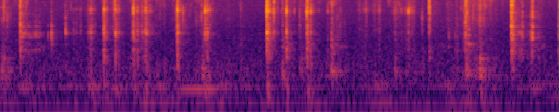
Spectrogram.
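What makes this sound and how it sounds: A solid purple soap bar held in the hand is scraped with a utility blade, giving a quiet, rapid series of short, crisp scratching clicks. The sound is bright and dry with almost no low end. Each stroke cuts off almost instantly.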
